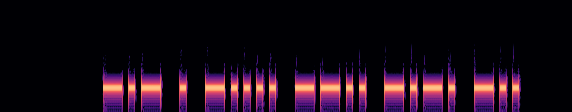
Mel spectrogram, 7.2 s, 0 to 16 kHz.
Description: Morse code, heard as a keyed tone, about 15 wpm, 700 Hz. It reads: KE6ZCD
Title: USA Call Signs - 6 Characters - Repeated 2x - 15wpm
